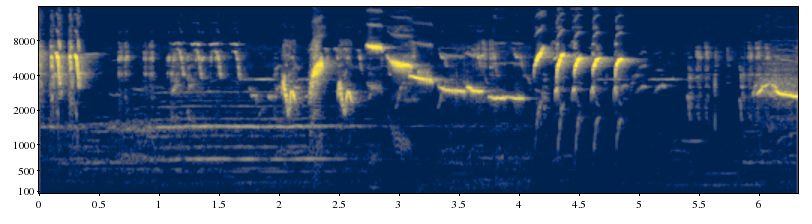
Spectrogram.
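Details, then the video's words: Mangrove blue flycatcher delivering a melodious nyuling, or fluting, song. Dense high chirps lead to looping whistles, a long descending slur and a quick run of repeated rising notes, ending on a sliding whistle against steady low tones. "Burung tledekan nyuling merdu"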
